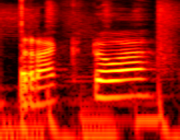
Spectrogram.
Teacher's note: Bei uns gibt es auch keine harten Konsonanten, also quasi kein T, kein P und auch meistens kein K. Also wir sagen zum Beispiel Traktor und nicht Traktor.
